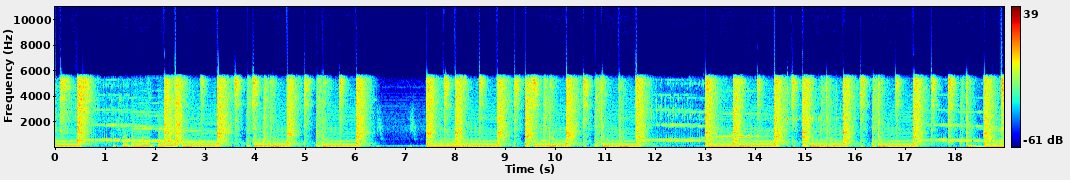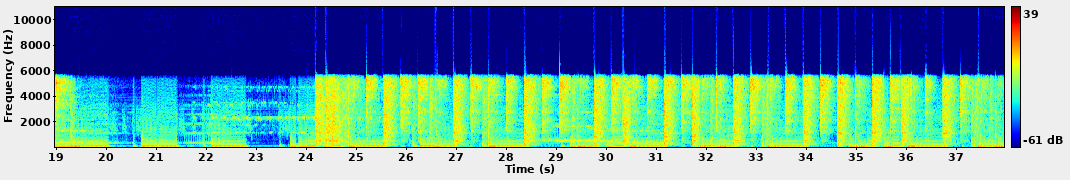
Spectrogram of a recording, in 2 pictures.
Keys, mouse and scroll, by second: 0.0 click, 0.8 middle click, 1.8 scroll up 1, 3.8 scroll down 2, 7.1 click, 8.0 scroll down 1, 8.6 scroll down 1, 9.8 click, 10.5 scroll up 2, 12.4 click, 13.0 Delete, 13.0 click, 13.1 Delete, 13.9 scroll down 2, 17.0 ,, 17.9 click, 18.7 click, 20.1 click, 21.1 click, 21.7 click, 21.8 click, 23.9 click, 26.0 click, 28.3-28.6 scroll up 1, 28.6 click, 28.7 click, 29.3-30.0 scroll down 1, 31.8 scroll down 1, 33.5 scroll up 2, 35.9 click, 36.4 click, 36.7 click, 36.9 double click, 37.4 double click.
